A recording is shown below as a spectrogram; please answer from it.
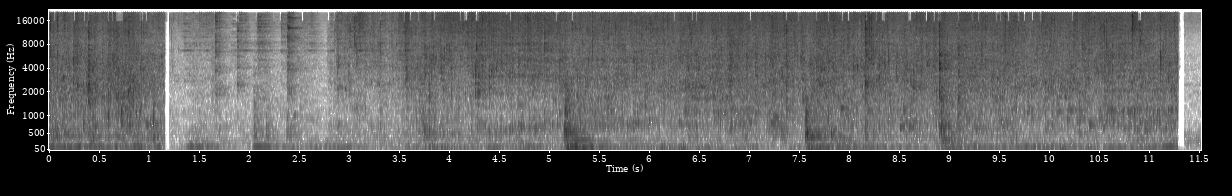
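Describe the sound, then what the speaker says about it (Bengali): Tap water runs steadily over freshly cut fish being washed in a kitchen sink, a continuous close splashing with brief changes as the fish is turned under the stream, no talking. "মাছটা কাটা হয়ে গেছে, এখন আমি ভালোভাবে ধুয়ে নেব।"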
